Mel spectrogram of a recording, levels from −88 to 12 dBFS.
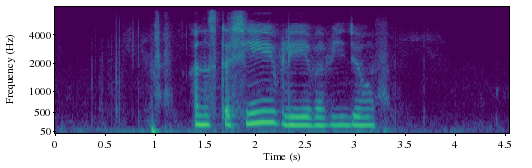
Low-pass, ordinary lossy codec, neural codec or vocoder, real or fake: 7.2 kHz; AAC, 48 kbps; codec, 16 kHz, 2 kbps, X-Codec, HuBERT features, trained on LibriSpeech; fake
